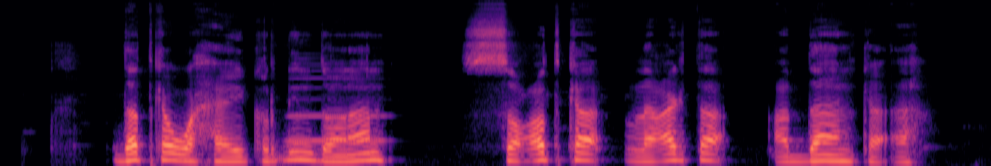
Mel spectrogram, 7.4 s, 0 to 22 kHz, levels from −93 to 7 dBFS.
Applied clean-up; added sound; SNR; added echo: neural mask model RNNoise.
